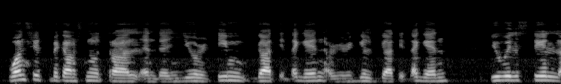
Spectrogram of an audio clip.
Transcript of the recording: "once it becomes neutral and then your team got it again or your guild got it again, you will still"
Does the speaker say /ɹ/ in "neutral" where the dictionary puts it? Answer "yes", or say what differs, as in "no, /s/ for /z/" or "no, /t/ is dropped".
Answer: yes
